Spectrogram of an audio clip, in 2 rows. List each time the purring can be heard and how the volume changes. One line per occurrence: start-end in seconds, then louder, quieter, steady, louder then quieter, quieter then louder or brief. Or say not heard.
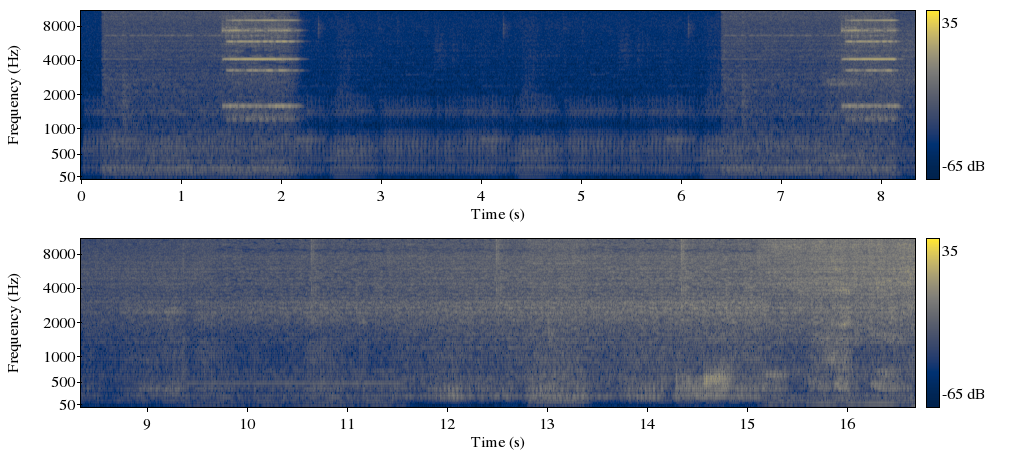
0.0-16.6 louder.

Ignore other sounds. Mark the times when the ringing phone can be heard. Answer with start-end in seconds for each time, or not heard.
0.2-2.2, 6.4-8.2, 12.8-13.4.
